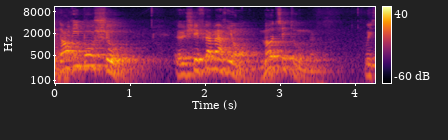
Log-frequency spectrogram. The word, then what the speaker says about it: Zedong: D'Henri Beauchot, chez Flammarion, Mao Tse-tung. Oui, ça s'écrit Zedong dans l'écriture pinyin actuelle, mais on prononce quand même Tse-tung comme avant.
